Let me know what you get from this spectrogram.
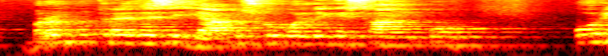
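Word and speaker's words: Tsangpo: सांगपो की जो स्पेलिंग है ना, इसमें ये टी साइलेंट है दोस्तों, तो इसमें क्या होगा, ये सांगपो।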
